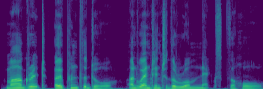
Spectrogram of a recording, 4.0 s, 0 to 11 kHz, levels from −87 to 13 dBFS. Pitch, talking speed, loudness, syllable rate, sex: 130 Hz, 180 wpm, -20 LUFS, 4.8 syllables/s, male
